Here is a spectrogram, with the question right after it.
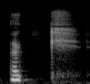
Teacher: قفای زبان به بالا برداشته می شود، به قسم نرمی و سختی کام می رسد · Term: حرف کف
